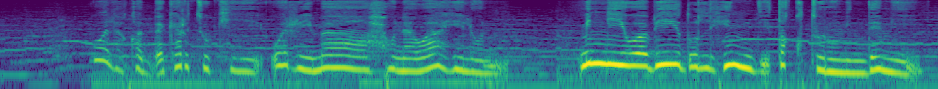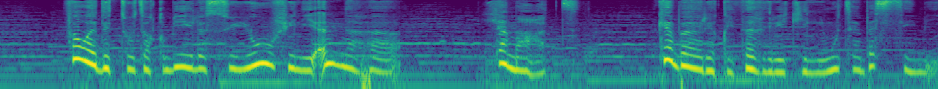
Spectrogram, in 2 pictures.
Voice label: شعر عربي

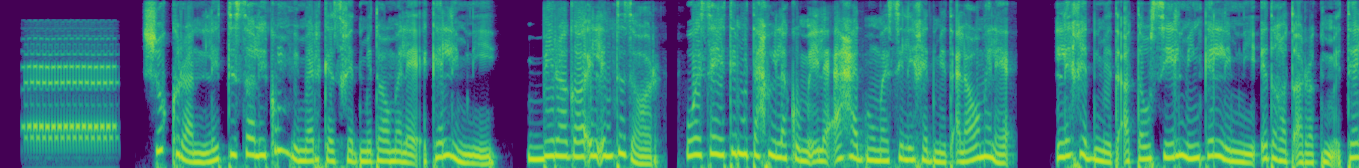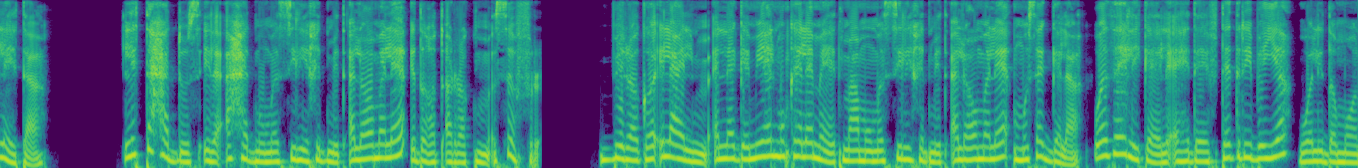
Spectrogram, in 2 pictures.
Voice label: IVR عامية مصرية

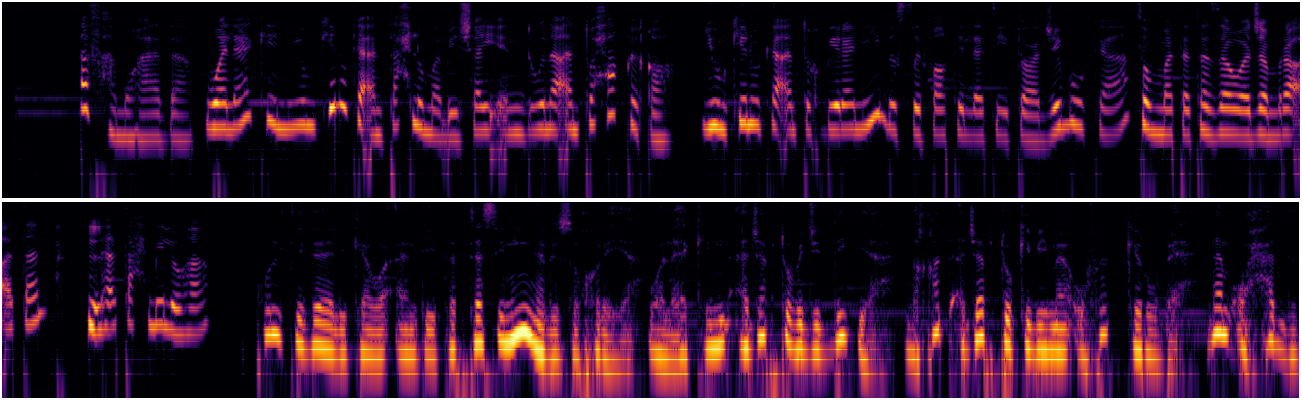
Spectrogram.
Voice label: مقطع من رواية; رواية ليطمئن قلبي للكاتب أدهم شرقاوي

